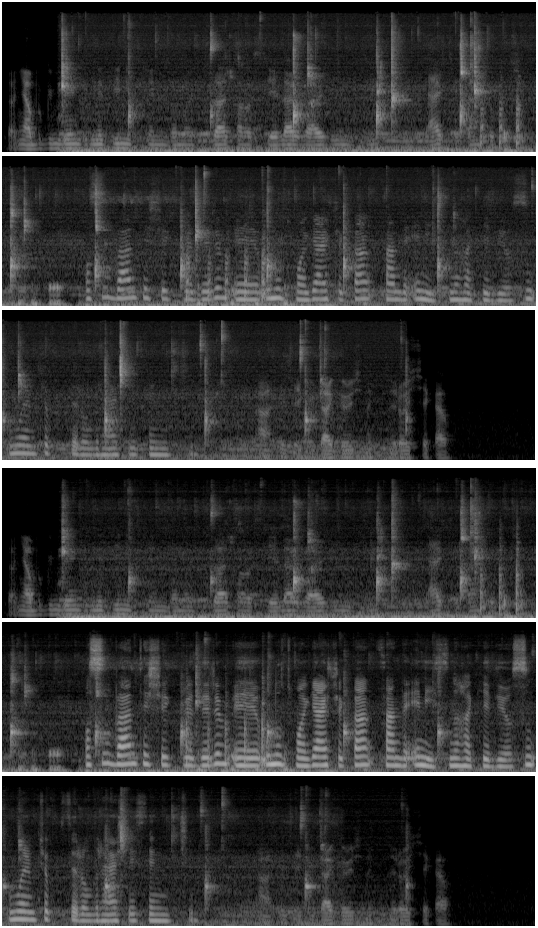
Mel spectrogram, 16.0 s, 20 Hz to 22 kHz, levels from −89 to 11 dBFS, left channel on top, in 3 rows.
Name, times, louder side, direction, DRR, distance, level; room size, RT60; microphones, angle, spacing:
voice 1, 0.1-3.8 4.2-5.6 13.2-15.1, left 3 dB, 30° left, 0.5 m, -47 dB
sound 1, 0.5-14.7, left 3 dB, 55° left, 0.9 m, -39 dB
sound 2, 0.7-14.1, left 1 dB, ahead, 1.2 m, -55 dB
sound 3, 4.8-5.4 7.1-8.2, equal, 50° right, 1.1 m, -43 dB
voice 2, 6.2-12.6, right 6 dB, 75° right, 0.4 m, -33 dB
3.8 x 2.4 x 3.0 m
head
